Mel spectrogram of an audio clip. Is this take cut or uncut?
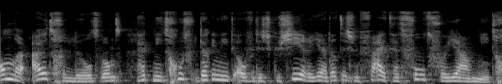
cut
